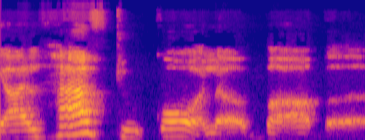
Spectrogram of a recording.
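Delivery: slow, low, theatrical lament; worried king, demonstrated for children to copy. Shown as a demonstration. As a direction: drag it out in a soft mock-worried voice. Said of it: "in a worried way".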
